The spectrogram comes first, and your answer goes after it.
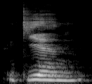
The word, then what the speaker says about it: gehen: Ici, gehen, le H est muet, gehen, aller, go, or, oreille, ear.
